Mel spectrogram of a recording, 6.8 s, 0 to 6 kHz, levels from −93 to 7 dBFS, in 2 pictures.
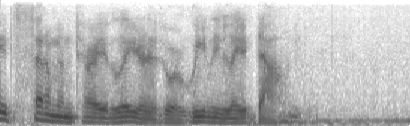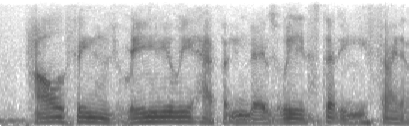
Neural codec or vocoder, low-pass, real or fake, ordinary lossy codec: codec, 16 kHz, 1 kbps, FreqCodec, larger model; 5.4 kHz; fake; Opus, 16 kbps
